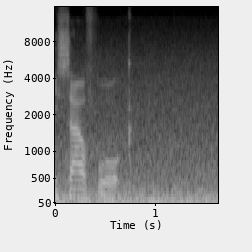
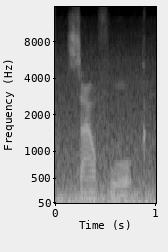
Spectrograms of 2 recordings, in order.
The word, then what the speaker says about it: Southwark: How do you say Southwark? Southwark.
